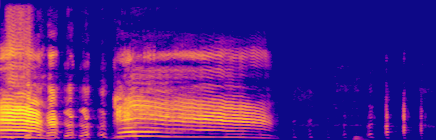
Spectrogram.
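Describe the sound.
A voice imitates a crying infant with a loud, high-pitched wail: a shaky first burst, then a long sustained cry that drops in pitch as it ends, followed by a few faint, brief sounds.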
